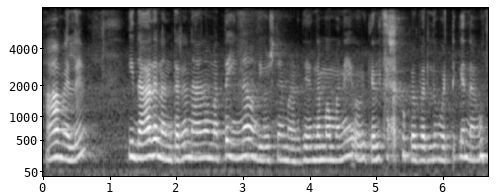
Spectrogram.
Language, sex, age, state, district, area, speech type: Kannada, female, 30-45, Karnataka, Bangalore Rural, rural, spontaneous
